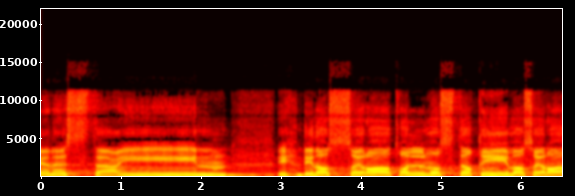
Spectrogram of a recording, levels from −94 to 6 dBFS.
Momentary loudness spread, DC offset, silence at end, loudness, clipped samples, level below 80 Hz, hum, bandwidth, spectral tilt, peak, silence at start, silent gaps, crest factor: 8 LU; under 0.1%; 0 s; -21 LUFS; under 0.1%; -64 dBFS; none; 12 kHz; -4.5 dB/octave; -10 dBFS; 0 s; none; 12 dB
